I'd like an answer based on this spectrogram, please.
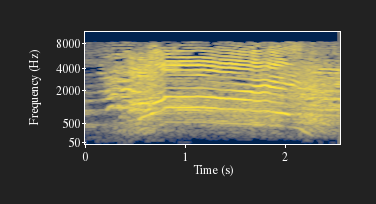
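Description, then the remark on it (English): A large rally crowd shouts back in unison in response to the question of what Trump did, a loud sustained roar of many voices with some high-pitched yells mixed in, lasting a couple of seconds before tapering off. “And let me ask the crowd, what did Trump do?”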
